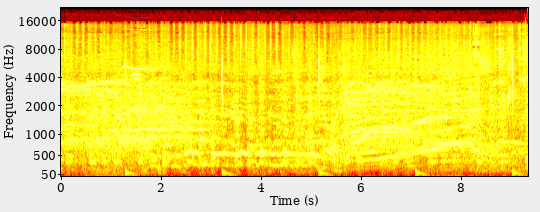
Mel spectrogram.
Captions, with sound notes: A big hand for the winning team, [crowd cheering]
